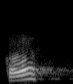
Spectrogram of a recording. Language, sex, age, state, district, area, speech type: Odia, male, 45-60, Odisha, Dhenkanal, rural, conversation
